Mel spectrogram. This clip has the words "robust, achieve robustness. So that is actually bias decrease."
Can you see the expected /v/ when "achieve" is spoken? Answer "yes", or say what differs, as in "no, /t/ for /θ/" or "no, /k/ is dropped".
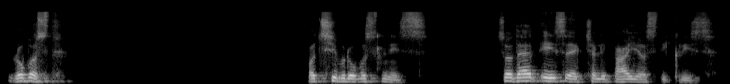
no, /b/ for /v/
